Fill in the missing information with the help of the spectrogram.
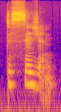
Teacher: our emphasis is still on the syllable right before the word ending.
